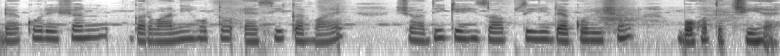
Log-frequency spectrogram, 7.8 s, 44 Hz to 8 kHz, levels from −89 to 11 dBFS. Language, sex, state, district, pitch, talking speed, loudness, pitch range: Hindi, female, Rajasthan, Bikaner, 215 Hz, 115 wpm, -20 LUFS, 185-240 Hz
